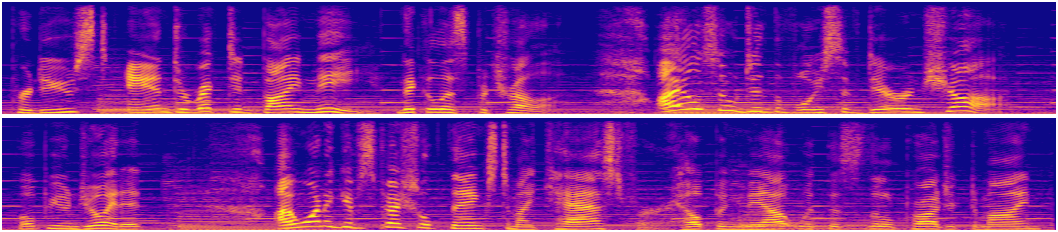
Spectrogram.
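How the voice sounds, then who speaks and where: A man reading a casual scripted outro as the writer and director of an audio play. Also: high-pitched.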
